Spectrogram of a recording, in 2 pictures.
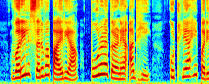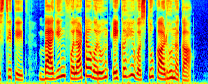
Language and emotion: Marathi, neutral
